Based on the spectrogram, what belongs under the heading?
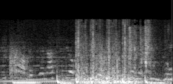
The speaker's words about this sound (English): Sally pounds on Jack's door.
